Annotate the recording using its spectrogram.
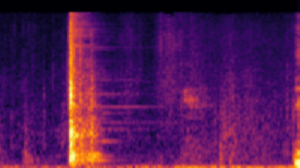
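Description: A feeding-cage door being shut, one sharp knock about half a second in that dies away quickly. It is the sound some lynx have learned to take as a dinner bell.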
